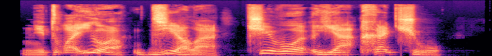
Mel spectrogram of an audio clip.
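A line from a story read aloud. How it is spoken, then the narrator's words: Through gritted teeth. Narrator (Russian): Процедил Креол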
